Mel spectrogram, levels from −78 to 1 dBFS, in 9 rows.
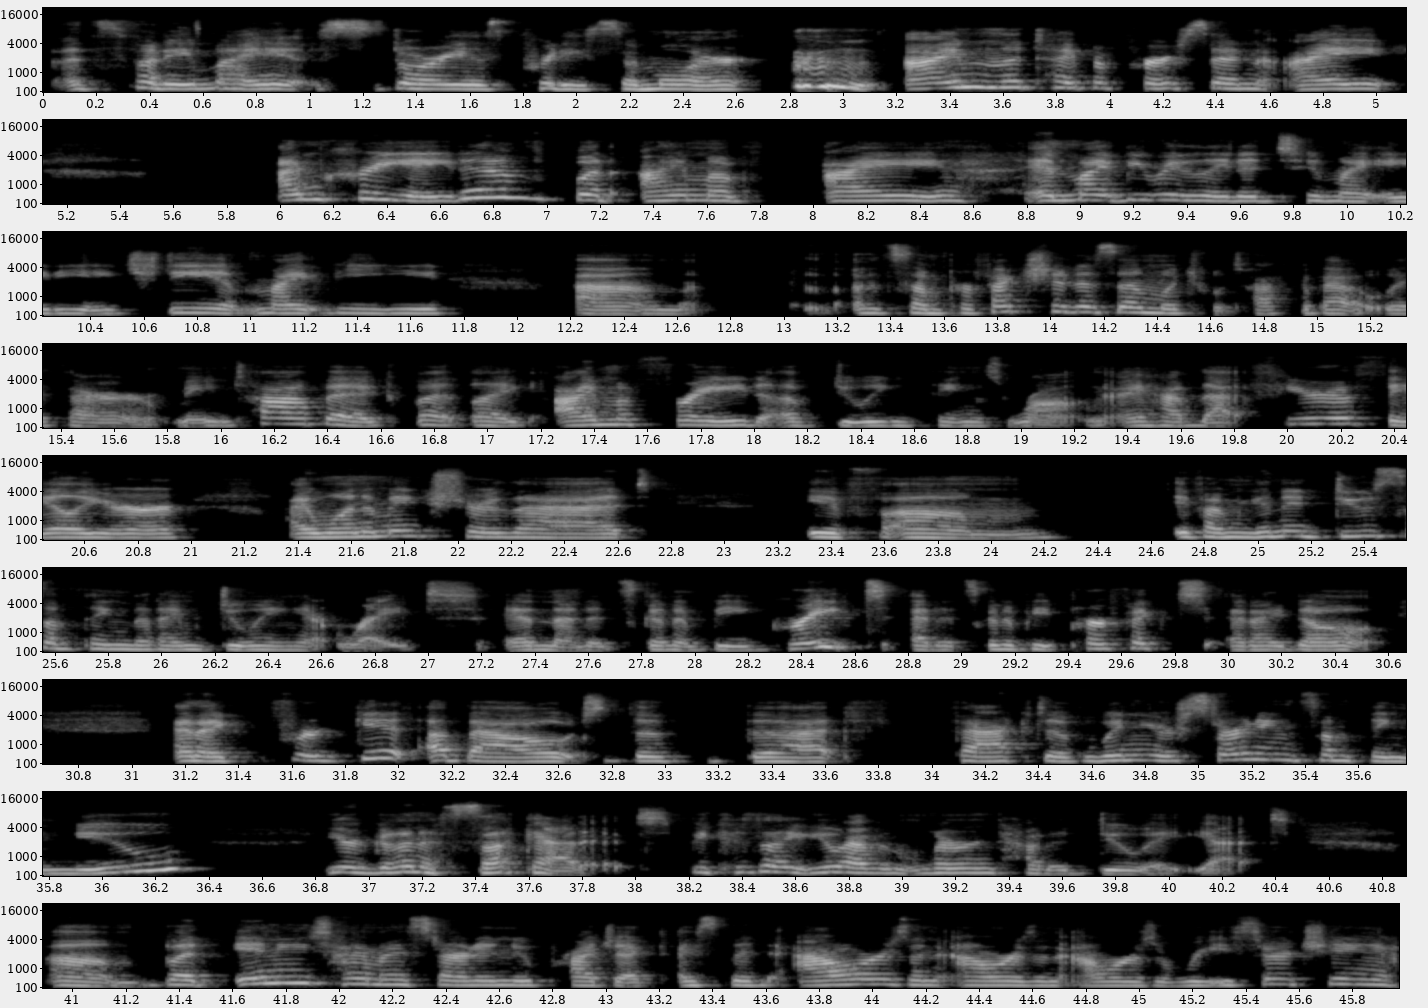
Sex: female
